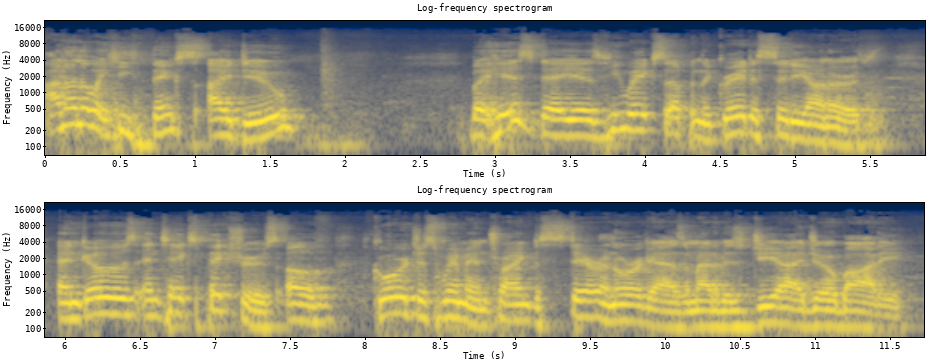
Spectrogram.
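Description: A man's voice: fairly high pitch, lively intonation, normal speed, a little mellow. A young man from Virginia doing a casual, crude, self-deprecating stand-up set at an open mic in a small bar. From Virginia, USA. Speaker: stand-up comic. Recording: echoey bar with background noise.

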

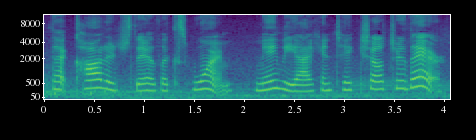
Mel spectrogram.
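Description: A woman voicing a lonely young duckling in an animated fairy tale. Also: sits high, slow, slight background noise. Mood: wistful.

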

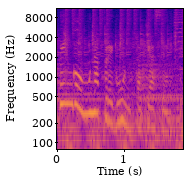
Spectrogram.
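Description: Bold young cartoon heroine, calm n confident, lively pitch, latin american spanish, loud music behind. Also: female voice, moderate pace. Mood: coolly bold.

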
